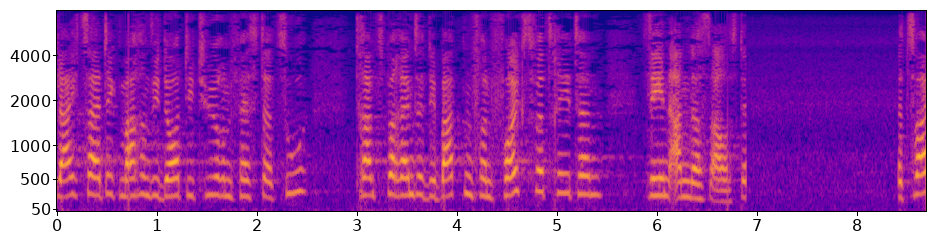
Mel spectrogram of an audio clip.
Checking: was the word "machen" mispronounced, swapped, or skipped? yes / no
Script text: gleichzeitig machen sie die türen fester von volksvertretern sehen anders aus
no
